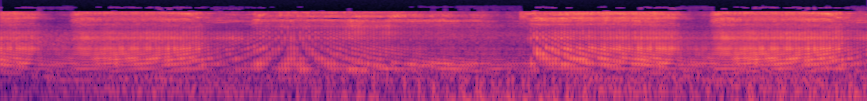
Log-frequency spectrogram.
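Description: Ski-Doo snowmobile engine droning under throttle as the sled rides, with a fresh rise in revs about four seconds in.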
